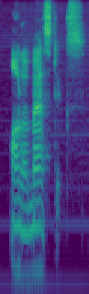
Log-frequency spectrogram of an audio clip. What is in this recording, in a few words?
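"onomastics", American English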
